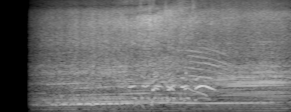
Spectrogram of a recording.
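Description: Race car engine running steadily at high revs, with tires squealing in the middle. It starts abruptly about half a second in.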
